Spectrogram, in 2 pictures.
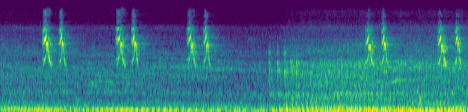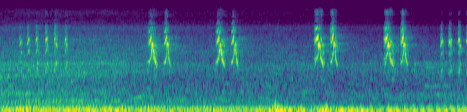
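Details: Blangkon long-tailed shrike sunbathing at midday: rapid clusters of dry, ticking, high chatter notes in short bursts, set against steady low traffic-like rumble.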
